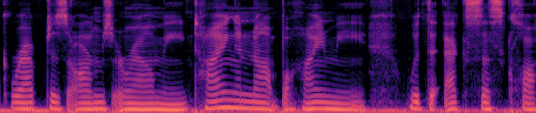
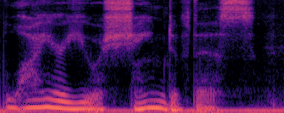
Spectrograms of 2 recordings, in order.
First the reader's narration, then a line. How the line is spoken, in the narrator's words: Hank whispered in my ear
